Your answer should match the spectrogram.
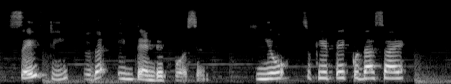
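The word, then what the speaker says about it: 気をつけてください: Kiyo tsukete kudasai. Kiyo tsukete kudasai. Now here, you don't explicitly pronounce wo, but to sound more natural like the Japanese, this is pronounced as o.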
